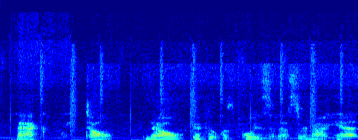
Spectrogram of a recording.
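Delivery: very quiet, private whispered aside. Whispering in character to Mag about the bottle: whispering. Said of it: "I'm just sort of gonna whisper to Mag".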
